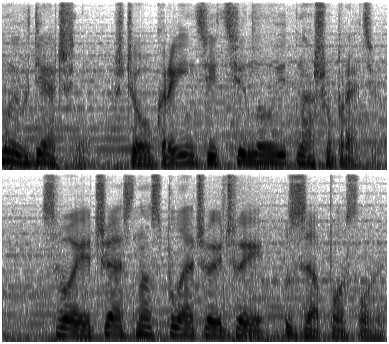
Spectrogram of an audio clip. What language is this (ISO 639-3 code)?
ukr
